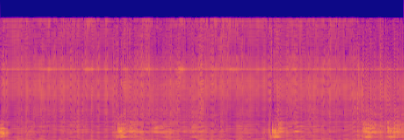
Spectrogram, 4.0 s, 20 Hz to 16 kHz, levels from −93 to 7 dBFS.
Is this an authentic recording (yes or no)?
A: no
